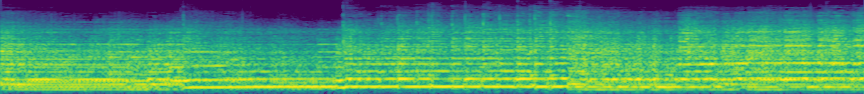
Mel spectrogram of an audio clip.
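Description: Electric mandolin played as a slow melody of held notes, the pitch stepping to a new note about every second.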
